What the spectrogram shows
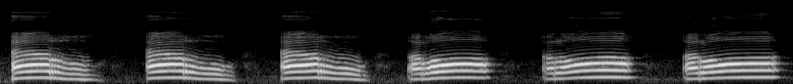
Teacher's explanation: وقت بتقعر وسط اللسان بضيق المخرج عند الحلق، فبصير آلية التفخيم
